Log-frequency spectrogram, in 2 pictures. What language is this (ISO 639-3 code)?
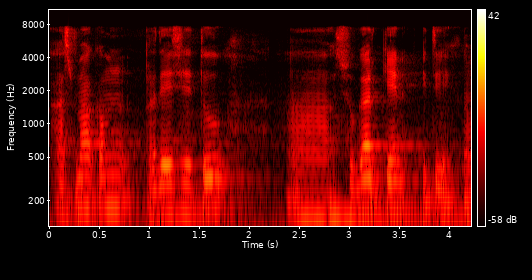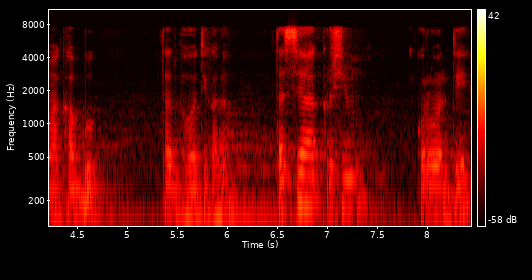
san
